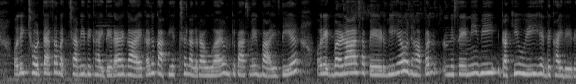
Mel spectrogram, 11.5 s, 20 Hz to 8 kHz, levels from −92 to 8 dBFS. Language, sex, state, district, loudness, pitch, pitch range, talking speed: Hindi, female, Chhattisgarh, Rajnandgaon, -30 LUFS, 275 Hz, 250-295 Hz, 225 wpm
